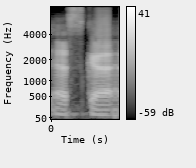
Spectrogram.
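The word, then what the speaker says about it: Escha: No, it's Eska and Logi, and I refuse to accept that those are the way that those two names are pronounced, and yet they are.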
